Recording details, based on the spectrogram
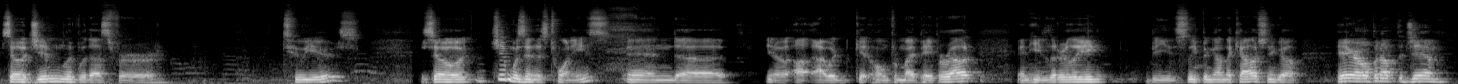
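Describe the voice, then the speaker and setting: A man's voice: lowish voice, a little slow, warm tone. A man speaking as a podcast guest, telling anecdotes casually and acting out short bits of dialogue as he goes.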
